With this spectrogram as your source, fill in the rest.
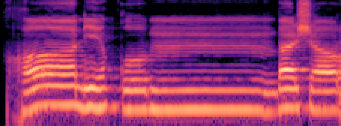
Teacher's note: tanwin dan Nun ini kita hilangkan dan berubah menjadi suara huruf mim mati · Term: iqlab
